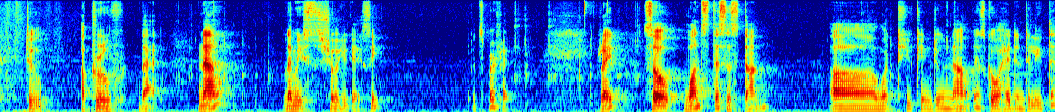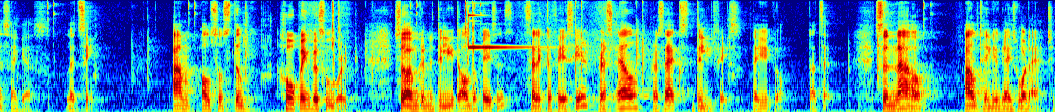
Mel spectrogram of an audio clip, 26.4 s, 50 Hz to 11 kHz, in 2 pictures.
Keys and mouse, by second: 1.4 middle click, 2.8 alt+middle click, 3.0 alt+middle click, 7.4 shift+middle click, 11.1 middle click, 13.8 click, 17.7 x, 19.1 click, 20.4 l, 21.1 x, 22.6-23.9 middle drag, 24.1 Tab, 25.6 middle click, 26.0 shift+middle drag.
